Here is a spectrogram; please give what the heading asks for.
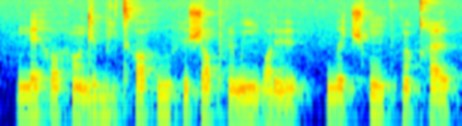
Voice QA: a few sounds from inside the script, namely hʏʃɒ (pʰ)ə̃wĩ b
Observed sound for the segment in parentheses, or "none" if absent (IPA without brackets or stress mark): pʰ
